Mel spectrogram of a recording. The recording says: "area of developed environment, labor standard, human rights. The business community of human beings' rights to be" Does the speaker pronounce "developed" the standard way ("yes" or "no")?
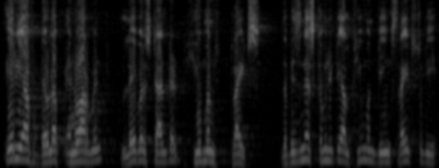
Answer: no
